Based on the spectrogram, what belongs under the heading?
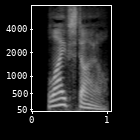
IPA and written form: lˈaɪfst.aɪl (lifestyle)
